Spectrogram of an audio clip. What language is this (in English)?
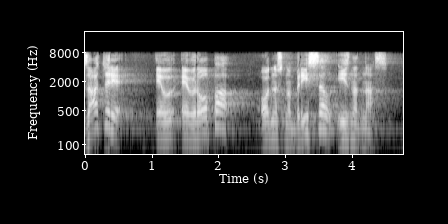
Croatian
